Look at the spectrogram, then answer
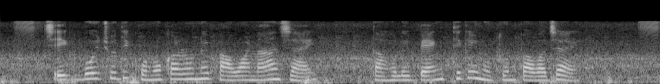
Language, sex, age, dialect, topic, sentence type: Bengali, female, 18-24, Standard Colloquial, banking, statement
